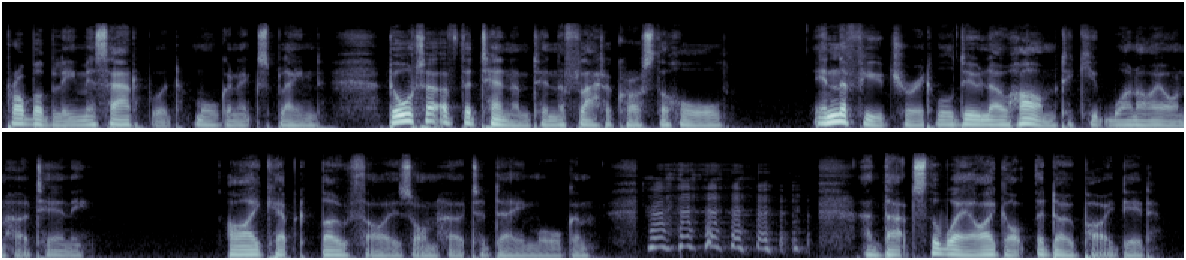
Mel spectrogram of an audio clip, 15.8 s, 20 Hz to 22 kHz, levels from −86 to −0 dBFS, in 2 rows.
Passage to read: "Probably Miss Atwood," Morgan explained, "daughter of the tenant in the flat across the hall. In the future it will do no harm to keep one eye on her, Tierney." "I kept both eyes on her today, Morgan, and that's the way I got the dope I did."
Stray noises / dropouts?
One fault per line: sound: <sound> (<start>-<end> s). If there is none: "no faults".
sound: laugh (12.1-13.3 s)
